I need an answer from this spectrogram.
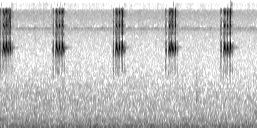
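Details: A lonely single cricket gives sharp, high chirps made of quick pulse clusters, about one per second, five in a row, against near silence with a soft low hum.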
